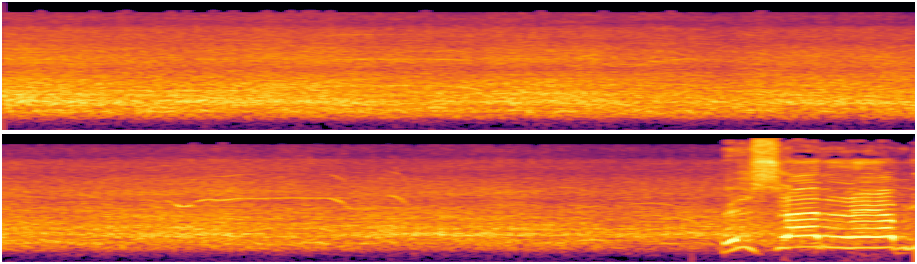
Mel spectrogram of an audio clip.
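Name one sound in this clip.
A crowd cheers and chants loudly in a large hall.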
